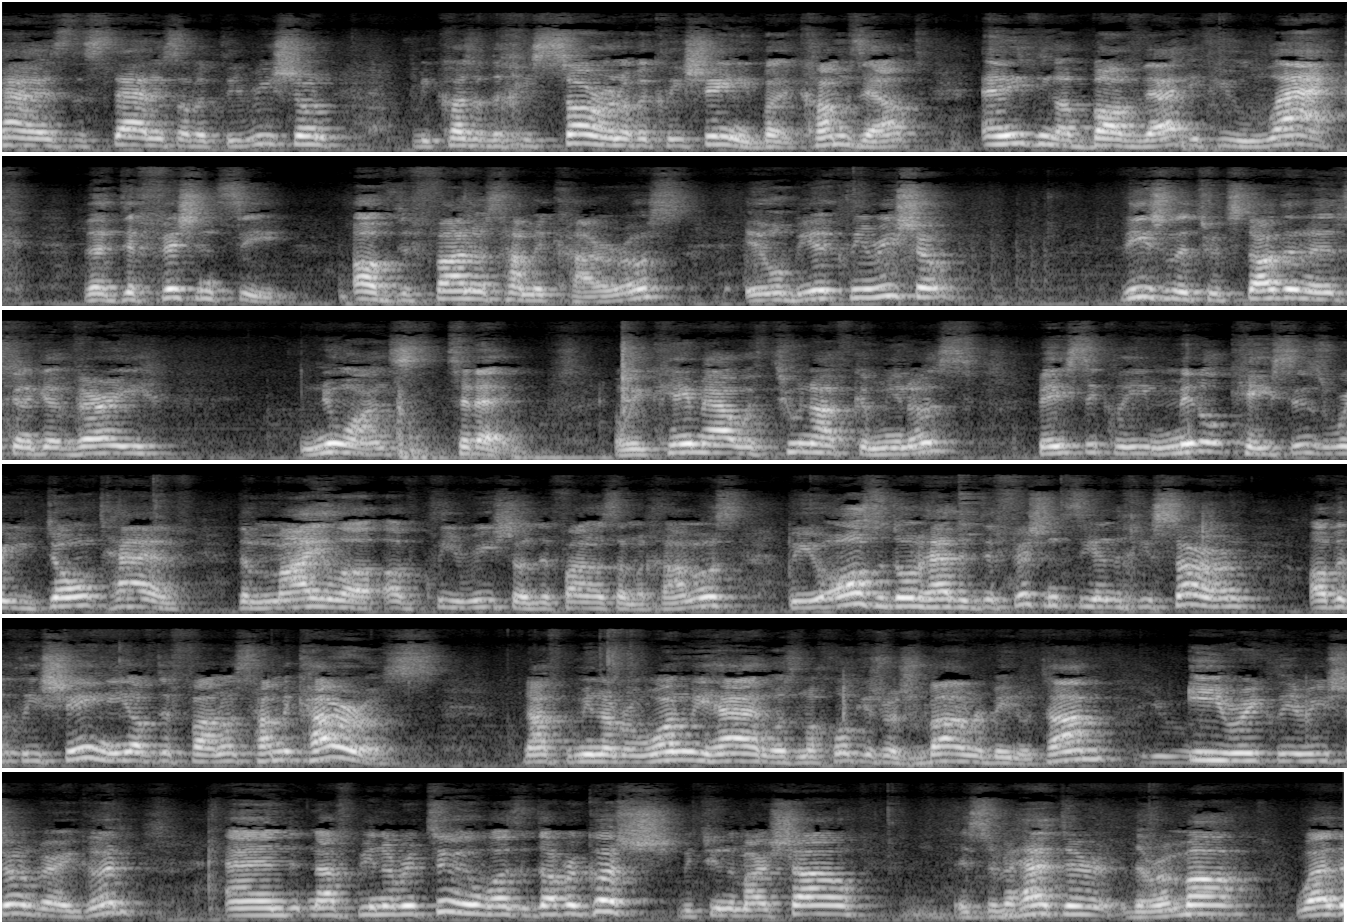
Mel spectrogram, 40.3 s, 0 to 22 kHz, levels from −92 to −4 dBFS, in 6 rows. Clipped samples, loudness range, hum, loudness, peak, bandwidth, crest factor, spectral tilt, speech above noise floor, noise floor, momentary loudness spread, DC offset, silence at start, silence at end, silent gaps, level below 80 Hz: under 0.1%; 3 LU; none; -20 LUFS; -4 dBFS; 16 kHz; 16 dB; -4.5 dB/octave; 32 dB; -52 dBFS; 12 LU; under 0.1%; 0 s; 0 s; none; -52 dBFS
